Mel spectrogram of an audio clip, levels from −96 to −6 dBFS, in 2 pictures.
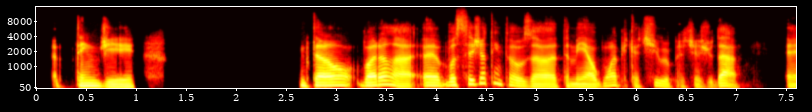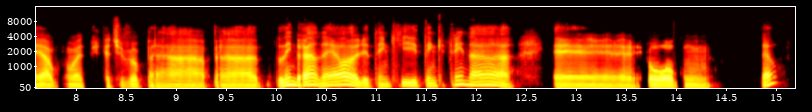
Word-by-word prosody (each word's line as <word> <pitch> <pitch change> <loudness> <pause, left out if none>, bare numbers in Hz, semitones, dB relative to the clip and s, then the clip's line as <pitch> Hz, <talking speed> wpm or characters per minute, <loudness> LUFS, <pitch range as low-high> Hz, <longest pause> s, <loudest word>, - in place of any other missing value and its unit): É, - - -6 0.2
entendi. 100 -6 +3 1.7
Então, 135 +2 +5
bora 135 +7 +6
lá, 110 -11 +3
eh, 135 0 +5
você 155 +8 +1
já 230 +2 +1
tentou 180 - -3
usar 100 -2 +1
também 105 -1 -2
algum 95 +7 0
aplicativo 110 -3 -5
pra 90 - -16
te 95 - -9
ajudar? 85 - 0 0.4
Eh, 95 -2 -1
algum 95 +1 -3
aplicativo 95 0 -6
pra 90 -3 -4
pra 85 -2 -2 0.2
lembrar, 150 +5 +4
né: 145 +5 +1
"Olha, 120 - +2
tem 105 0 -6
que 125 +2 -3
tem 120 -1 -5
que 120 - -11
treinar", 155 - -1 0.4
eh, 90 -2 -2
ou 100 -1 +4
algum. 90 -2 -3 0.5
Não? - - -1
100 Hz, 130 wpm, -22 LUFS, 95-135 Hz, 1.7 s, bora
